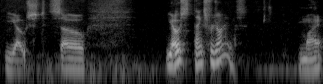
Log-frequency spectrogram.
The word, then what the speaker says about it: Joost: As some people can see in your screen, Yoast is spelled Joost, yet the company is spelled Yoast.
